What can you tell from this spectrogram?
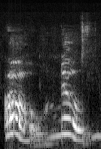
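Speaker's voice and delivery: high, slow little oh no; soft drawn-out dismay; mock dismay. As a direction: wail it small and high. Voicing dismay at torn piece.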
